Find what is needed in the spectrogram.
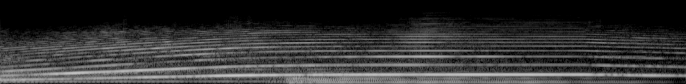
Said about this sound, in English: What you just heard is a sundown siren. It's been used in what are called sundown towns to mark the moment at the end of the day when people of color were forced to leave the town.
